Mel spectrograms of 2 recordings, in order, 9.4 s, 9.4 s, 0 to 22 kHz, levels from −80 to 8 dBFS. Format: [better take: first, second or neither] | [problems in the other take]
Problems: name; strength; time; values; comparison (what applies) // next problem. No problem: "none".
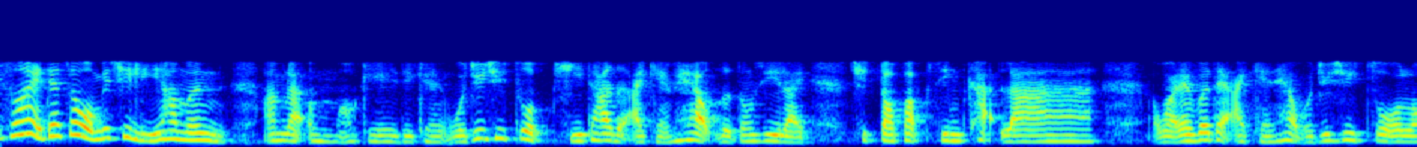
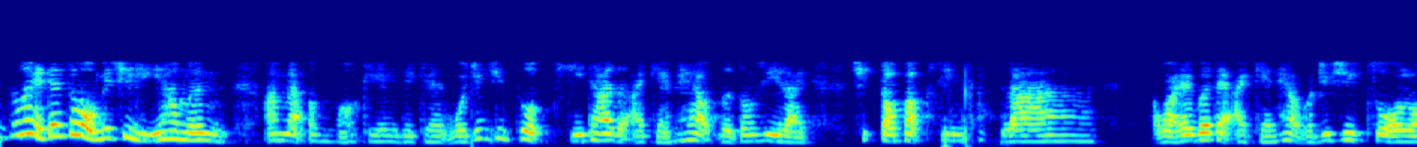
first | noise reduction (neural mask model DeepFilterNet 3)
